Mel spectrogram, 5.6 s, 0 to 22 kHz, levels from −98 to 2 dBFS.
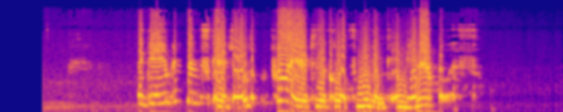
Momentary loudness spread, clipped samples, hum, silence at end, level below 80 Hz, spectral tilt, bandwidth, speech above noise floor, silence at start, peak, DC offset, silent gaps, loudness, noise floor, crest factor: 9 LU; 0.3%; none; 0.85 s; -38 dBFS; -3.5 dB/octave; over 20 kHz; 51 dB; 1.4 s; 0 dBFS; under 0.1%; none; -7 LUFS; -58 dBFS; 10 dB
